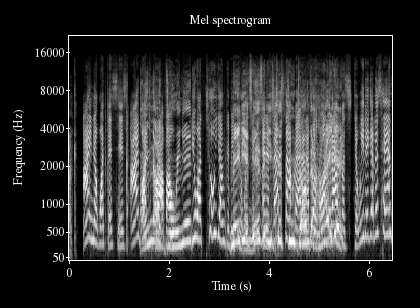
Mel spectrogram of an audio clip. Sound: arguing

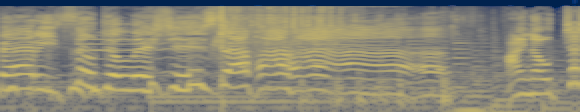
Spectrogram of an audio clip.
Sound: crying

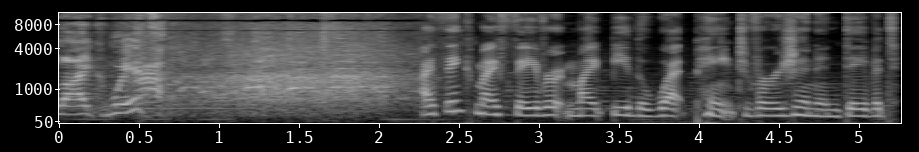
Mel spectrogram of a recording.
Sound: laughter

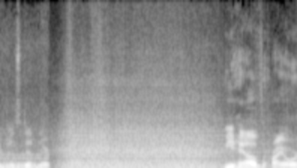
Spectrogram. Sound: snow thrower operating

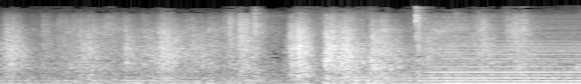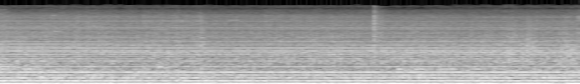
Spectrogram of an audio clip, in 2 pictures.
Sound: welding

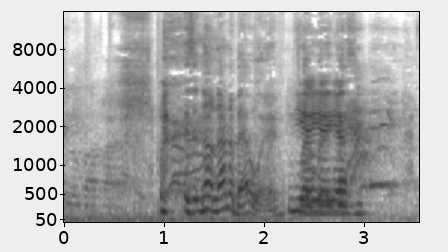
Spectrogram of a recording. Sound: chuckles

